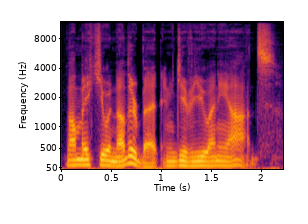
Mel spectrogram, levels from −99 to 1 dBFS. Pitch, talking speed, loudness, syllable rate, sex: 105 Hz, 295 wpm, -16 LUFS, 6.8 syllables/s, male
